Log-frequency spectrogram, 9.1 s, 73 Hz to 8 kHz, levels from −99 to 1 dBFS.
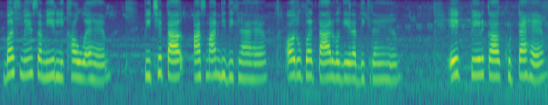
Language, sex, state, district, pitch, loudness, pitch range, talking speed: Hindi, female, Jharkhand, Sahebganj, 265 Hz, -18 LUFS, 245-275 Hz, 145 wpm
